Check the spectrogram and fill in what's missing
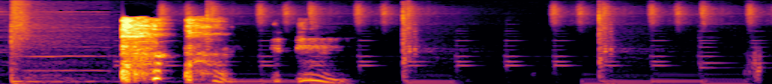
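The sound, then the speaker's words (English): A sharp, loud cough bursts out as something catches in the throat, followed by a few rough throat-clearing sounds and smaller hacking coughs, with brief pauses between them. “I don't know what got in my throat just now.”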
